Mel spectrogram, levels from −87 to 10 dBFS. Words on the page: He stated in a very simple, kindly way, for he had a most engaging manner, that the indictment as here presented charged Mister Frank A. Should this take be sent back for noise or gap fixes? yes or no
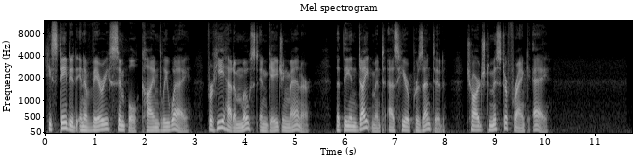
no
